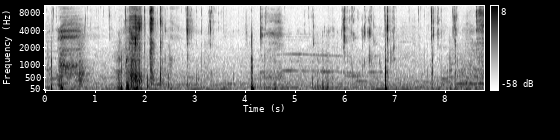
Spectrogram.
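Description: A person chewing a mouthful of rice and curry, with irregular wet mouth clicks and smacks.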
